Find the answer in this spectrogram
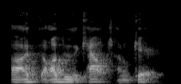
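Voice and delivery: ordinary talk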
